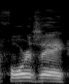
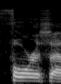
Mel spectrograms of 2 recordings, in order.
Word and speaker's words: Forze: episodes of Kamen Rider Forze, except he, for some reason, couldn't parse how to pronounce it despite watching the fucking show. So he pronounced it Forza, like Forza Motorsports.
